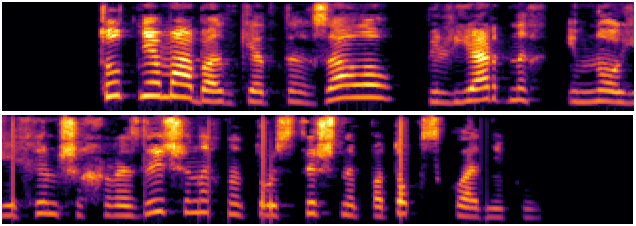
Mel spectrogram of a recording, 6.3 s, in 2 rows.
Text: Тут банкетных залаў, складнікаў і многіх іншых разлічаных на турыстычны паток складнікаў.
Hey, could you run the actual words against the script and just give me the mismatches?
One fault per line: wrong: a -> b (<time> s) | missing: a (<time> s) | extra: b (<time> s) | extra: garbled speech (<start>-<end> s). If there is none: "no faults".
extra: няма (0.7 s)
wrong: складнікаў -> більярдных (2.2 s)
